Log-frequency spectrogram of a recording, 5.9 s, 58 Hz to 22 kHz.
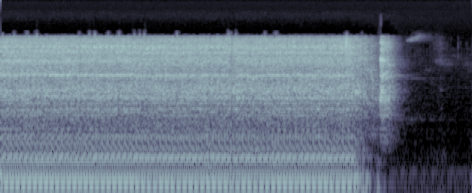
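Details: Royal Enfield (Hunter 350 or Super Meteor 650) started after three months unused, once taken out of gear, side stand down: even, steady thump about three and a half beats a second with no misses or knocks, then a clean shutoff; normal idle.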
